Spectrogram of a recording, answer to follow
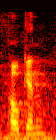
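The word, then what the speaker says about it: Pokkén: How do you Pokken pronounce Tournament, which is Tekken plus Pokemon, so Pokken.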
